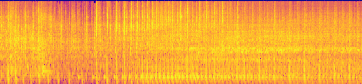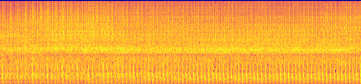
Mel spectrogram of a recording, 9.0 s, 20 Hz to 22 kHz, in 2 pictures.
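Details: 1980s Onan 1.7 kW generator after carburetor cleaning, air filter refitted: starts and settles into a steady, even, fairly fast beat, no misses or knocks; it briefly shut off once, owner unsure why, maybe clogged again, but overall working.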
